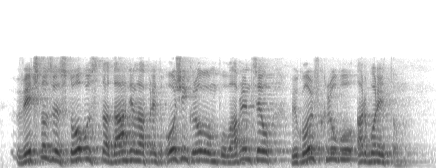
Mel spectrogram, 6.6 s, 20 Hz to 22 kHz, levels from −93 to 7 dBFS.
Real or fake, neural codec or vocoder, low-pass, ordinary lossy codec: real; none; 5.4 kHz; none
